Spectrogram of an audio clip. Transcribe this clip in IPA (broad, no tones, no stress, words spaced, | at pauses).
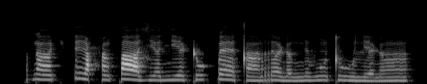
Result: ɗãt͡ʃʼɪ ħə̃pa zʲɜnʲe ʈuk͡pɛ tãrə ɳəŋɪvũtu lʲɛɳə̃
